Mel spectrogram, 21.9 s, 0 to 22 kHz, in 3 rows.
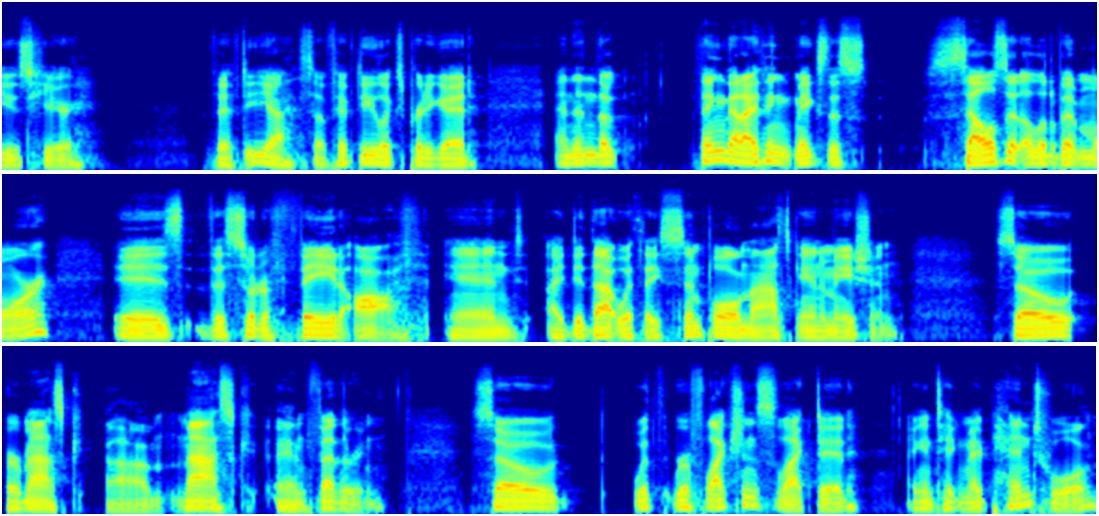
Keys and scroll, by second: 0.4 t.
